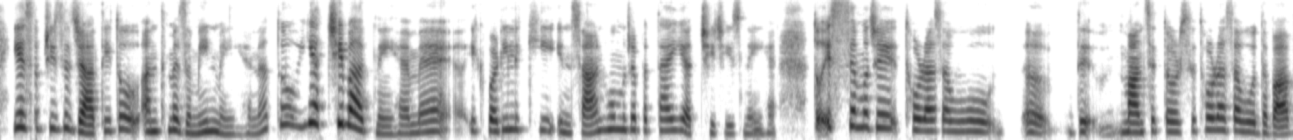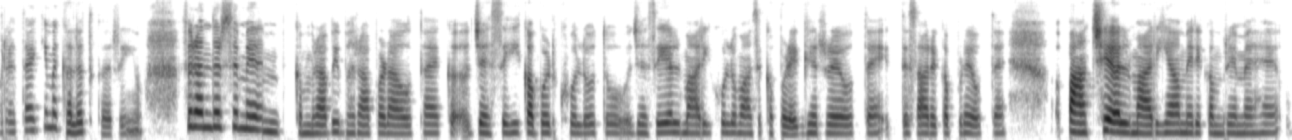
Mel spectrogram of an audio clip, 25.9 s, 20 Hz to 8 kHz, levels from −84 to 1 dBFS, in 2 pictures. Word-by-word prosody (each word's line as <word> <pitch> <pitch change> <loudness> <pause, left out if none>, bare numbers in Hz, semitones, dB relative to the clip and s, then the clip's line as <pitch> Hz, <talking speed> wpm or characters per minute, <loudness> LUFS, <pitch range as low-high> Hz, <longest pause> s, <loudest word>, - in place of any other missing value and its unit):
ये 305 0 +8
सब 295 +1 -8
चीज़ें 285 +1 0
जाती 220 0 +5
तो 260 - +3 0.2
अंत 220 +3 -2
में 245 - +3
ज़मीन 205 +2 -1
में 175 - -5
ही 160 - -11
हैं 170 +2 -15
ना, 250 +10 -6
तो 365 -1 -3
ये 390 +5 +5
अच्छी 375 0 +6
बात 295 -9 +7
नहीं 165 -1 -5
है। 175 0 -4
मैं 205 +5 -1 0.3
एक 230 - -7
पढ़ी-लिखी 255 +2 -1
इंसान 190 0 +1
हूँ, 260 +1 -2
मुझे 255 0 -1
पता 240 0 -6
है 235 0 +1
ये 245 - -1
अच्छी 185 - -1
चीज़ 175 0 -7
नहीं 170 - -10
है। - - -13 0.4
तो 475 - +4
इससे 335 -3 +4
मुझे 300 -2 +1
थोड़ा-सा 230 -2 +3
वो 220 -1 -3 0.3
अ, - - -2 0.5
दि 215 -1 +1 0.4
मानसिक 205 +3 +4
तौर 210 -1 -1
से 230 - -7
थोड़ा-सा 250 -2 +2
वो 210 -1 +1
दबाव 175 -4 +4
रहता 205 +3 -8
है 240 - -2
कि 275 +6 -10
मैं 300 0 -3
गलत 200 +1 -1
कर 160 - -7
रही - - -12
हूँ। - - -12 0.4
फिर 320 0 +4
अंदर 310 0 +5
से 310 0 -1
मे 275 -2 +3 0.4
कमरा 180 -1 -2
भी 210 - -3
भरा 180 -1 -4
पड़ा 180 -1 0
होता 170 +2 -5
है, 185 0 -4
क - - -6
जैसे 190 0 -1
ही 195 +1 -7
कबर्ड 190 -1 +1
खोलो 185 -1 -7
तो 185 -1 -9
जैसे 185 0 -6
ही 195 - +2
अलमारी 190 -2 -2
खोलो, 190 +1 -7
वहाँ 185 -1 -3
से - - -12
कपड़े 170 -3 -2
गिर 185 0 -4
रहे 180 -1 +1
होते 175 +1 -4
हैं, 180 - -4
इतने - - -11
सारे 180 0 -1
कपड़े 185 +1 -5
होते 170 +1 -6
हैं। 185 - -10 0.5
अ, - - -14
5-6 205 +2 +9
अलमारियाँ 190 0 +3
मेरे 190 0 -3
कमरे 185 0 -5
में 180 0 -5
हैं। 185 +1 -9
200 Hz, 210 wpm, -24 LUFS, 180-245 Hz, 0.5 s, 5-6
